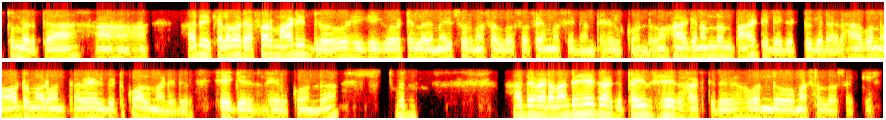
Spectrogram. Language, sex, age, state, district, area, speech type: Kannada, male, 18-30, Karnataka, Udupi, rural, conversation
